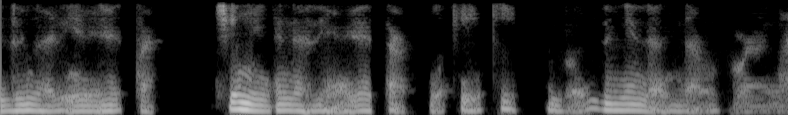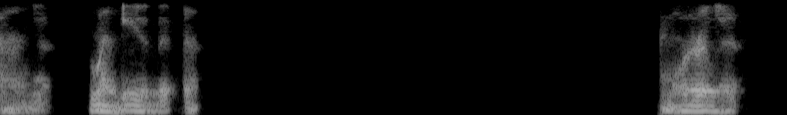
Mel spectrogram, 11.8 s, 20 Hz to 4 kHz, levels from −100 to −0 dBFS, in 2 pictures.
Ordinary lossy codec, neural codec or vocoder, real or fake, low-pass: none; codec, 16 kHz, 1 kbps, FreqCodec, larger model; fake; 3.6 kHz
